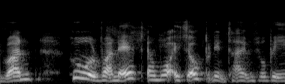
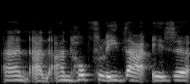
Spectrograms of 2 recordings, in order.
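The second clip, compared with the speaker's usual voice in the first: ordinary delivery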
